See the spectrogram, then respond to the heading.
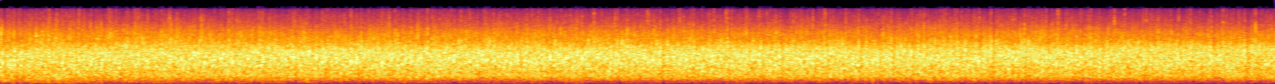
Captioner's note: some Applause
